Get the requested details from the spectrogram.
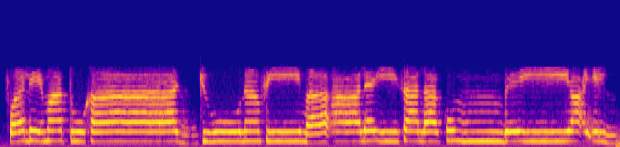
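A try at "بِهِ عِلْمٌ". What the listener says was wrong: बिही, हा को दुरुस्त करें। बिही इल्म,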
